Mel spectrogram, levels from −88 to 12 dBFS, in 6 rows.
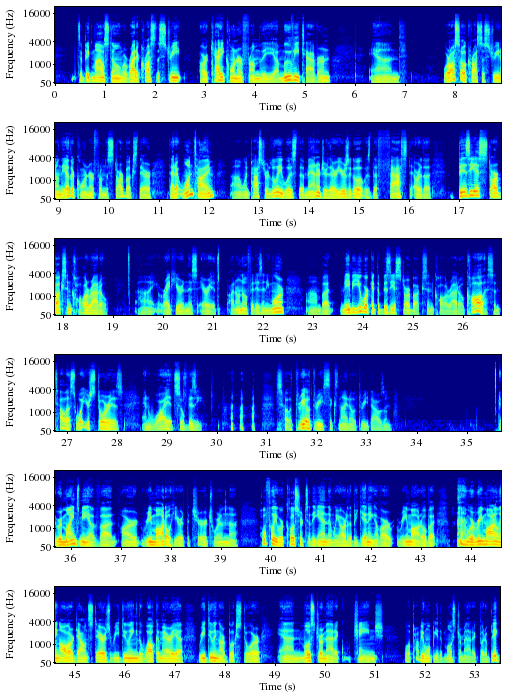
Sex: male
